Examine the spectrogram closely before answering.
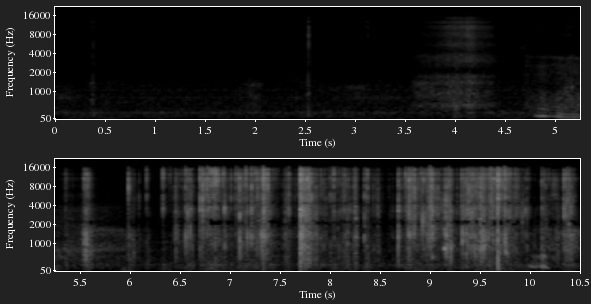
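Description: Magic: The Gathering booster pack's foil wrapper being torn open and crumpled by hand: a dense, crackly crinkling for the last four seconds or so, after a quiet start with a brief soft rustle.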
